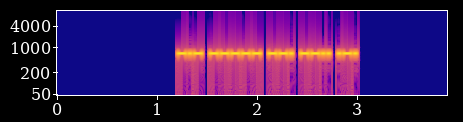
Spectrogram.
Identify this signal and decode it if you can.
Morse code, heard as a keyed tone, about 46 wpm, 700 Hz. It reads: K0GZR
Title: USA Call Signs - 6x Character Spacing - 45wpm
